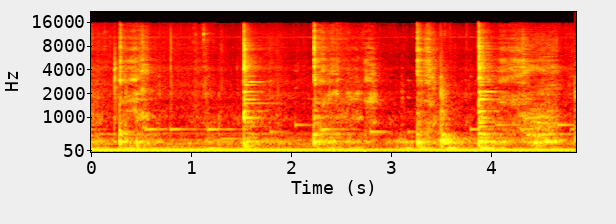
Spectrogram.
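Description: Chicken wings being tossed in a salted egg mixture in a wok, sizzling steadily, while a metal spatula scrapes and stirs, with about five sharp clacks of the spatula against the pan.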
